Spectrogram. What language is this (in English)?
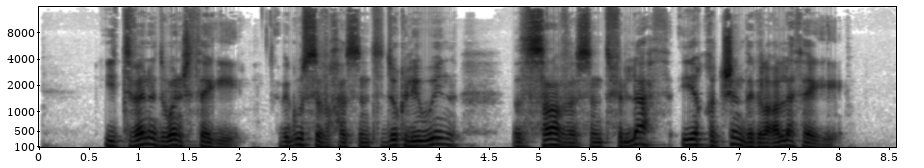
Kabyle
